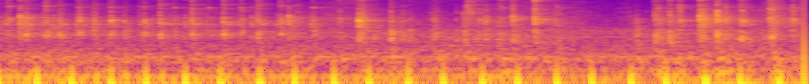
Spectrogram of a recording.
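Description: Typing on a computer keyboard: a rapid, continuous run of keystroke clicks.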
